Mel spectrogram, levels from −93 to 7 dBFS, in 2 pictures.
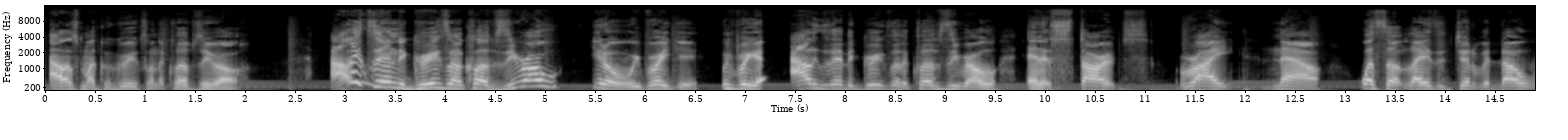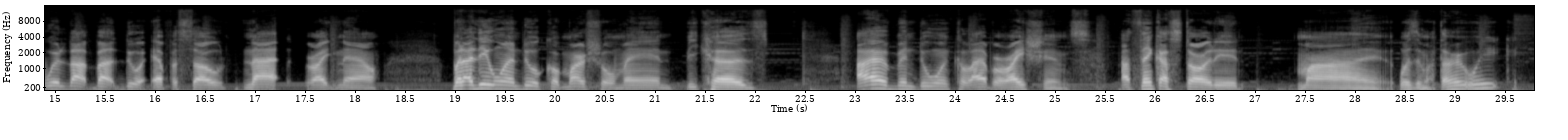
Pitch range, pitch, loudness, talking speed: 105-150 Hz, 125 Hz, -22 LUFS, 145 wpm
